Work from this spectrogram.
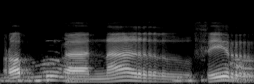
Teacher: Gin sukun juga bukan qolqala jangan dipantulkan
